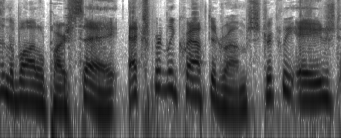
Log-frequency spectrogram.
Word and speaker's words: Parce: It's Parce, emphasis on the first syllable. Parce rum.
